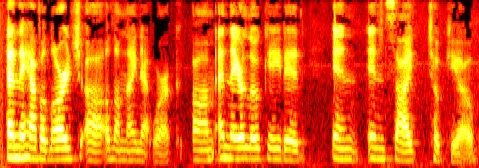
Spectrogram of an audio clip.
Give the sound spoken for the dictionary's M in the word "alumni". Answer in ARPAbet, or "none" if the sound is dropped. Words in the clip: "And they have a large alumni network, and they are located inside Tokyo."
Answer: M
